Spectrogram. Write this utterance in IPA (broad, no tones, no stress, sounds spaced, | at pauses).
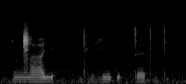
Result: ŋ͡ǁ a lʲ | dʱ ɪ ɦ ĩ ʔ ɪ tː ɜ dʱ ɪ tʲ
